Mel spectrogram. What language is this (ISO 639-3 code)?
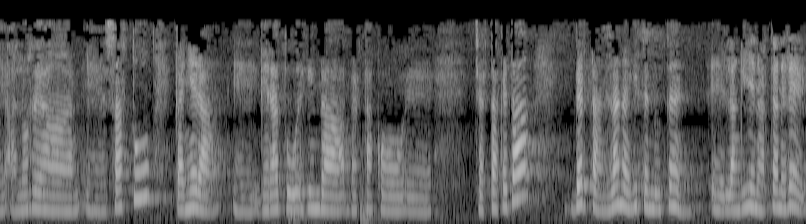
eus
